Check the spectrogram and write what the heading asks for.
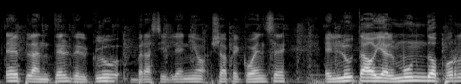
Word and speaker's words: Chapecoense: Chapacé. – Chapecoense. – Chapecoense.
